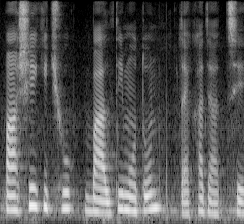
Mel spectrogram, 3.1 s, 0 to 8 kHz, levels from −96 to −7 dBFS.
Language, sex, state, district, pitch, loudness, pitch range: Bengali, female, West Bengal, Kolkata, 185 Hz, -22 LUFS, 165-210 Hz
